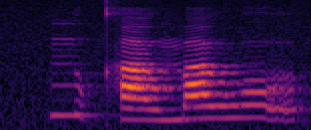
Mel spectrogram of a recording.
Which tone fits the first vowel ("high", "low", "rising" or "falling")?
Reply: falling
